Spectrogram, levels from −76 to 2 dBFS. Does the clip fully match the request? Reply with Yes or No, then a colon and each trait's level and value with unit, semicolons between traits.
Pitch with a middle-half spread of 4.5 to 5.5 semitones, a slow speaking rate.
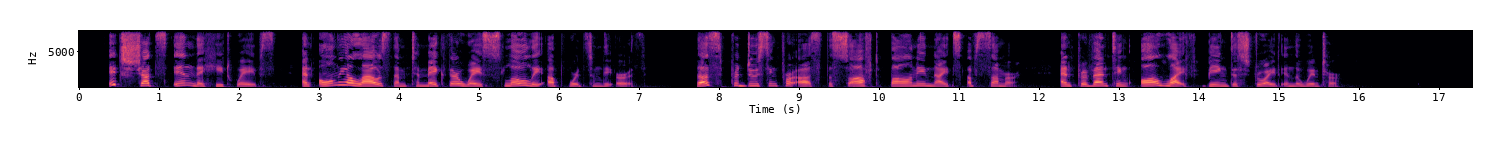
Yes: average, 5.2 semitones; slow, 130 wpm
